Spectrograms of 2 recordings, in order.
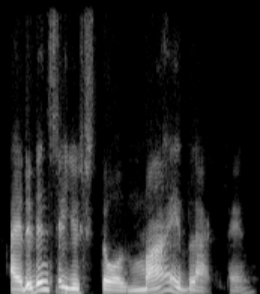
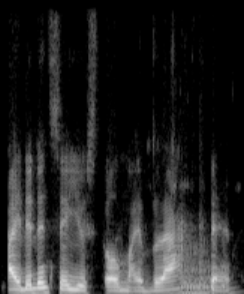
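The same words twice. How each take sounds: First: The word 'my' carries the main stress. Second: The word 'black' carries the main stress. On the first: A different pen, not mine, was taken. "Try natin sa my" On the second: A pen of another color was taken.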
